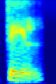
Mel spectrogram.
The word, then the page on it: fail: Indian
